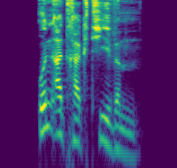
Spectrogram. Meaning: strong dative masculine/neuter singular of unattraktiv
- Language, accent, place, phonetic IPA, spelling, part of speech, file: German, Germany, Berlin, [ˈʊnʔatʁakˌtiːvm̩], unattraktivem, adjective, De-unattraktivem.ogg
